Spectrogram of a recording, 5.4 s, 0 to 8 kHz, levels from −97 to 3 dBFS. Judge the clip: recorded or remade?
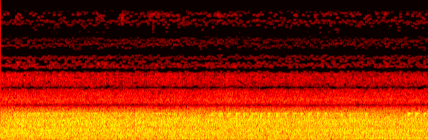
recorded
